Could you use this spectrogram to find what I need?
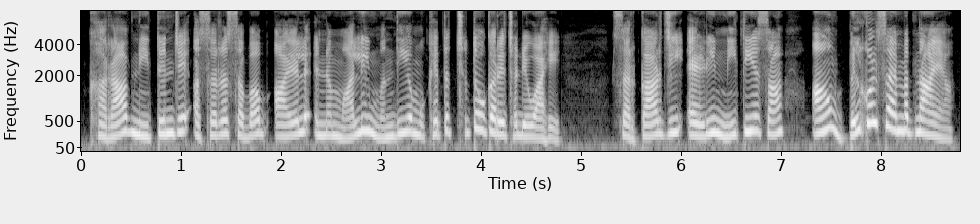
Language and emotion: Sindhi, angry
